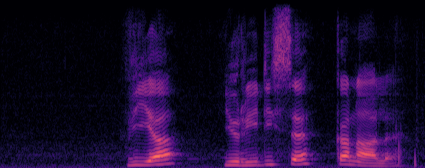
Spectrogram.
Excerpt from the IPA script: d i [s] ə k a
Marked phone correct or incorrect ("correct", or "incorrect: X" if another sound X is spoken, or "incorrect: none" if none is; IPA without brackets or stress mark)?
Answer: correct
